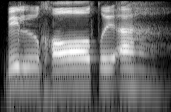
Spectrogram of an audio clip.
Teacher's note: والخاء هنا أعلى درجات التفخيم لأنها مفتوحة بعد ألف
